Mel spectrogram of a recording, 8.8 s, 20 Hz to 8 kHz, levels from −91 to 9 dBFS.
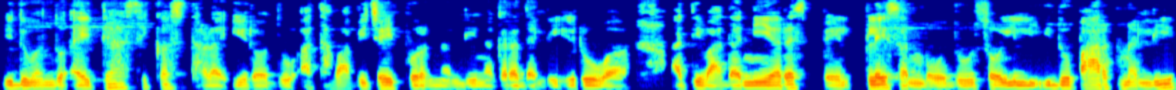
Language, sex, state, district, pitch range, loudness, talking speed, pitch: Kannada, male, Karnataka, Bijapur, 95-105 Hz, -19 LUFS, 120 wpm, 100 Hz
